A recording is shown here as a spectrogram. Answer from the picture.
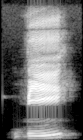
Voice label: "bee", english; ee ea words

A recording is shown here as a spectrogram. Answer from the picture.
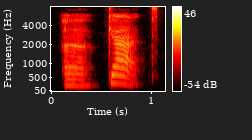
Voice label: "cat", english; grade3; fun with sentence

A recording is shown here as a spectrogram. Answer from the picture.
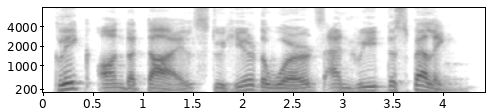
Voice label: "play", English

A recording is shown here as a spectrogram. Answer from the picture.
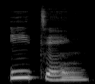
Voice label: "eating", english; grade3; fun with sentence

